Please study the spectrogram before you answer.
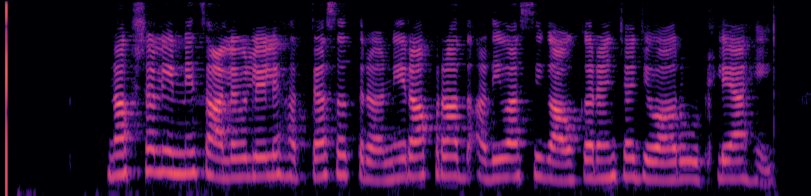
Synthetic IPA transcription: nəkʂəlinːiːt͡saləʋleleɦət̪jasət̪ɾəniɾapɾad̪əd̪iʋasiːɡaʋkəɾjaɲt͡ɕjad͡ʑeʋaʋɾuːʈʰleaɦe

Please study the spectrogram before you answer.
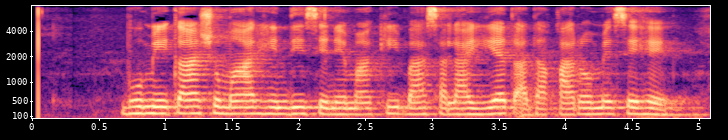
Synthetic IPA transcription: bʱuːmikaʃʊmaːɾɦɪ̃nd̪isɪneːmakibaːsɐlaːɦijət̪ɐ̰d̪aːqaːɾõmẽseɦɛː

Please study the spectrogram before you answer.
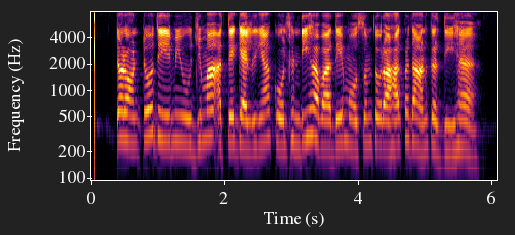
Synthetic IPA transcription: ʈoːɾɔ̃ːɳʈoːd̪eːmjuːd͡ʒmãːʔət̪eːɡɛːlɾɪjãːkoːlʈʰəɳɖiːɦəʋaːd̪eːmɔːsəmt̪õːɾaːɦət̪̚pɾəd̪aːnkəɾd̪iːɦɛː

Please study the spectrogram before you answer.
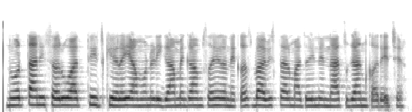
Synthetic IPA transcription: noɾt̪aniʃəɾuat̪ʰːid͡ʒɡʱeɾəjaməɳɖɭiɡameɡamsəɦɛɾənekəsbaʋɪst̪aɾmãd͡ʒəinenat͡ʃɡankəɾet͡ʃʰe

